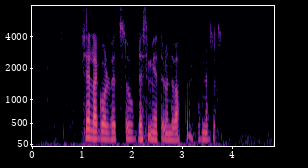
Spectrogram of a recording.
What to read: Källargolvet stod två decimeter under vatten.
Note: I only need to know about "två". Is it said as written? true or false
false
